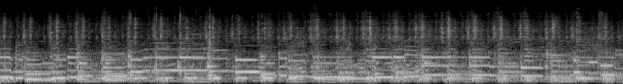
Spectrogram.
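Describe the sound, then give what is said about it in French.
Lively street music played by musicians in the street, with a steady, chugging tractor engine underneath, its regular beat standing in for a drummer. The sound is loud and continuous throughout, with no one talking. “Eh ben, c'est pas une batterie, c'est un tracteur.”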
